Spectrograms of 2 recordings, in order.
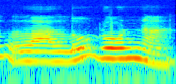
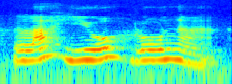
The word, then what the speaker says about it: La Llorona: hantu lah youna Nah sebenarnya kalau tulisannya sendiri itu lalu Rona tapi ternyata cara membacanya itu lelah Yuh Rona lahir oronine itu sebuah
